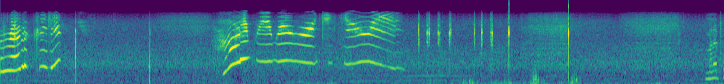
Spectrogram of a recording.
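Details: Pet cat called little Satan, flipping out as it is about to be anointed with oil: a short rising-falling meow, then long, drawn, wavering meows with a falling end, followed by sharp clicks, with women's voices talking throughout.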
